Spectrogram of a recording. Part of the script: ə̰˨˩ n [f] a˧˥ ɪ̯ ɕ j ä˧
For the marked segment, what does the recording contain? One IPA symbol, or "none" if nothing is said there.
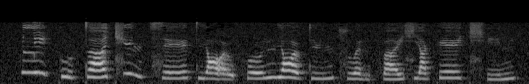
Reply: f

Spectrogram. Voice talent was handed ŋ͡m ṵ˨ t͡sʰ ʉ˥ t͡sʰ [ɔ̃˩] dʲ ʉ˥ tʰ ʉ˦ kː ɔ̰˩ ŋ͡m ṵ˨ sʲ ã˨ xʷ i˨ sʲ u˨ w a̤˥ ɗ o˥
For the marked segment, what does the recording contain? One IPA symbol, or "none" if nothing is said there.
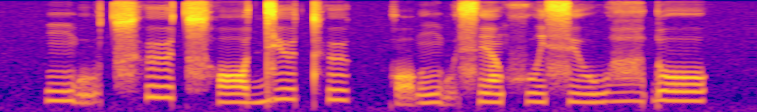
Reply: ɔ˩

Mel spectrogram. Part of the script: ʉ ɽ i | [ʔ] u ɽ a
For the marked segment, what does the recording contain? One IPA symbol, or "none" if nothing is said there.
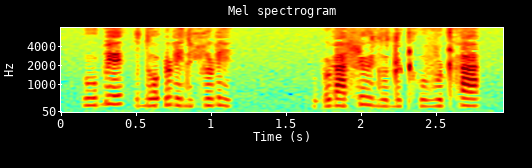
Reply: ʔ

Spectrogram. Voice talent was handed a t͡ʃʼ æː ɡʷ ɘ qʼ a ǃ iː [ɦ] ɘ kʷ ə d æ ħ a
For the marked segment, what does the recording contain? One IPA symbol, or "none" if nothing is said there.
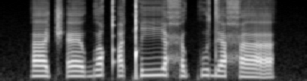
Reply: ħ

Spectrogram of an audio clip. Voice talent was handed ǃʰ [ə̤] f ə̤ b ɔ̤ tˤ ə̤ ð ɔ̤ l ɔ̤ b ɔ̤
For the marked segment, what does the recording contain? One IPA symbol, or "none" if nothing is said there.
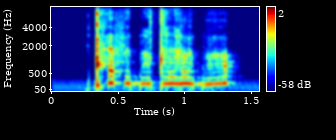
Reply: ə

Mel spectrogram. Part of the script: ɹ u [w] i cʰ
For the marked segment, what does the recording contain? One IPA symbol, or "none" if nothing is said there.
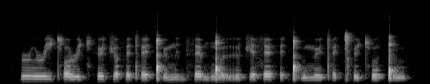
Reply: ɹ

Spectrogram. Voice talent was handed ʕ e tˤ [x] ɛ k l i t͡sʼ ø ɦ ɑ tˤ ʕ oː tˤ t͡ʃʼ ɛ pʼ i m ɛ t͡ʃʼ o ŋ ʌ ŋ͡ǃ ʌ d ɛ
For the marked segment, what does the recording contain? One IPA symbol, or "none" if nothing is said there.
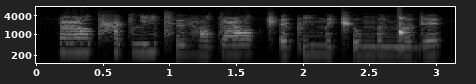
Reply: x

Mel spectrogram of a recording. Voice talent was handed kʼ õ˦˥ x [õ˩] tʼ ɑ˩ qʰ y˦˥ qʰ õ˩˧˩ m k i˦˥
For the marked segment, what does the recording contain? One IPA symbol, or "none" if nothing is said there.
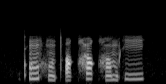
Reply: õ˩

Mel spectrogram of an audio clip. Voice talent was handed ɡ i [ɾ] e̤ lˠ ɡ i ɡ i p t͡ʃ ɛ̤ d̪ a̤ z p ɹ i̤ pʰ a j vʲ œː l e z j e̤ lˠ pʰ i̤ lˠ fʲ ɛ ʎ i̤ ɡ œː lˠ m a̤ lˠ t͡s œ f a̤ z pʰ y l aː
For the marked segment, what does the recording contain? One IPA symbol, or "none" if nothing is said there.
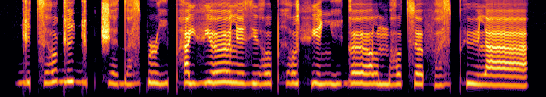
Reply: t͡s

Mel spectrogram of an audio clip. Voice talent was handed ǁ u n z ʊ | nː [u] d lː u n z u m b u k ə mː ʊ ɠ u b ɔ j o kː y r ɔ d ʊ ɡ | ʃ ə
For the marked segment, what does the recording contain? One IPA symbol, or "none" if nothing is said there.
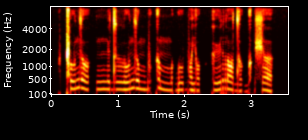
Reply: y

